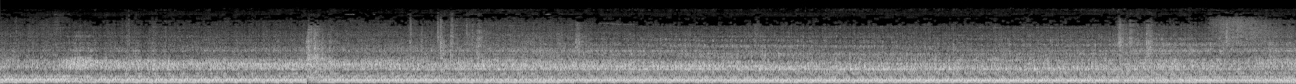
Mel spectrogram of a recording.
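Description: Bugatti Veyron Super Sport's quad-turbocharged 8.0-litre W16 engine idling steadily.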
